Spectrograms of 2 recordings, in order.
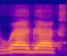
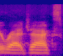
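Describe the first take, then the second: First: The G is hard, like in get. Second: The G is soft, like in gem. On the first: "Some people say regex" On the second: "with a soft G"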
